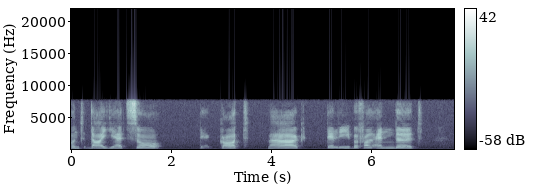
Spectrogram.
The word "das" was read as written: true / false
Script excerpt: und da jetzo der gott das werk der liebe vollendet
false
